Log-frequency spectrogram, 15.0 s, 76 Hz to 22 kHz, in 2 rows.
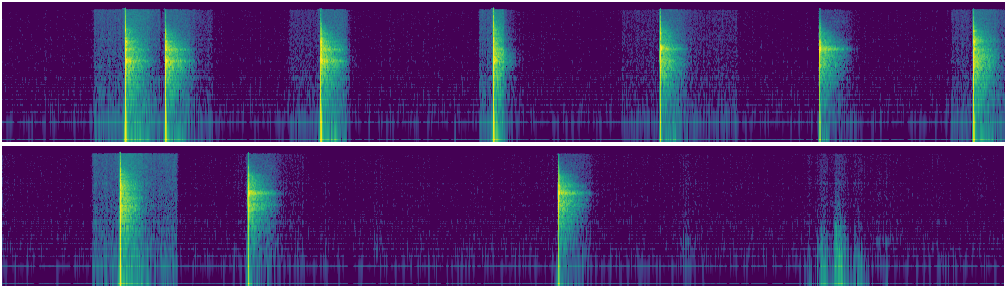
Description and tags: Various knock with 2 pieces of wood. Suitable for minimal percussion. One knock needs to be isolated.
dry, minimal, percussion, wood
